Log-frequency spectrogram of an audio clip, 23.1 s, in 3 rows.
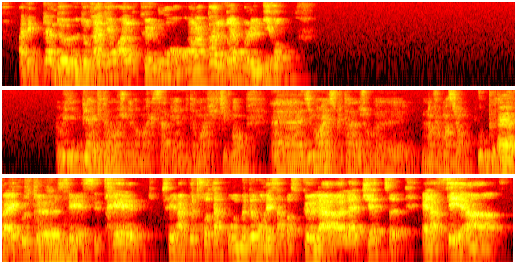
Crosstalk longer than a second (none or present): present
